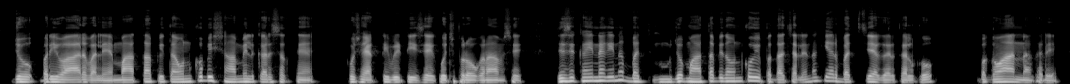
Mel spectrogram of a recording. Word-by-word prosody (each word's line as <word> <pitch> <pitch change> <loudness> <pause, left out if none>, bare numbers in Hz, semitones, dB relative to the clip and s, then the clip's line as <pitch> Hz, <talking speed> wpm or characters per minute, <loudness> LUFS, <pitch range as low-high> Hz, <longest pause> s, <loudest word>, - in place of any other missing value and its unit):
जो 120 -1 +4
परिवार 110 -2 +3
वाले 95 -2 0
हैं, 95 - 0
माता-पिता 120 +5 0
है 120 - +3
उनको 130 +8 0
भी 175 0 +3
शामिल 125 -2 0
कर 115 -2 -1
सकते 120 -1 -5
हैं? 100 -1 -2 0.3
कुछ 120 -1 -1
एक्टिविटी 110 0 +1
से 100 0 +1
कुछ 100 +1 -1
प्रोग्राम 100 -1 +2
से? 95 0 -4 0.4
जैसे 145 +3 +4
कहीं 165 +1 +2
न 175 +1 +4
कहीं 175 0 +1
ना 195 - +1
बच 140 -7 -1 0.3
जो 145 - +4
माता-पिता 135 +3 +1
उनको 150 +4 0
भी 165 - +3
पता 110 -2 -1
चले 105 +2 -4
ना 135 - -4
कि 165 +1 -4
यार 160 - 0
बच्चे 125 +2 -2
अगर 105 -3 -1
कल 100 -1 0
को 110 +6 -2 0.4
भगवान 120 +2 +2
ना 100 -2 -1
करे 95 0 -3
120 Hz, 225 wpm, -21 LUFS, 105-130 Hz, 0.4 s, जो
